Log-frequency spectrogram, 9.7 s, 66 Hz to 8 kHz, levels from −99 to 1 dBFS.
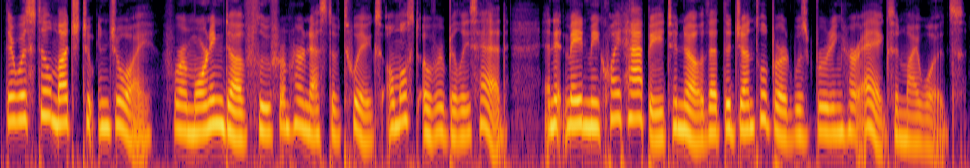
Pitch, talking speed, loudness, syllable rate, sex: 195 Hz, 240 wpm, -18 LUFS, 5.4 syllables/s, female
